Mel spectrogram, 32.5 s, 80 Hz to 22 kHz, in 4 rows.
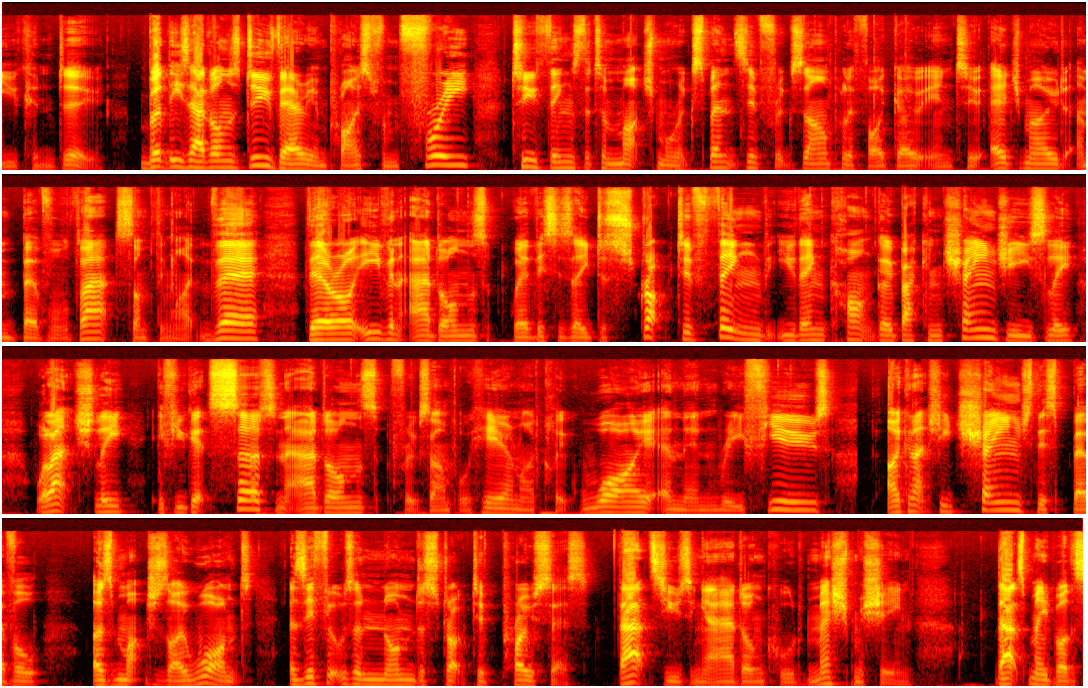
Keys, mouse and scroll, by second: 4.4 middle click, 5.3 shift+middle click, 5.9 scroll up 1, 6.3 Tab, 7.7 shift+middle click, 8.6 ctrl+b, 9.4-10.5 scroll up 1, 10.8 middle click, 12.1 shift+middle click, 12.4 middle click, 12.5-13.2 scroll up 1, 13.2 middle click, 15.9 double click, 16.3 middle click, 17.3 Tab, 20.2 ctrl+click, 20.8 shift+middle click, 21.2 middle click, 21.6 y, 24.2 w, 26.4-26.9 scroll up 1, 27.6 scroll down 1, 32.3 middle click.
